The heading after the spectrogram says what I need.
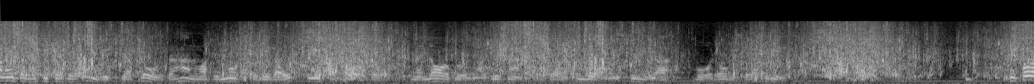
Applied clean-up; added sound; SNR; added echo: none; Splash, splatter; -2 dB; reverberation time 1.7 s.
